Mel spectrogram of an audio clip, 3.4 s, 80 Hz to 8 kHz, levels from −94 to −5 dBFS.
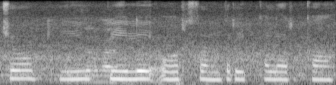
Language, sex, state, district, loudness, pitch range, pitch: Hindi, male, Punjab, Fazilka, -16 LUFS, 215-230 Hz, 220 Hz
